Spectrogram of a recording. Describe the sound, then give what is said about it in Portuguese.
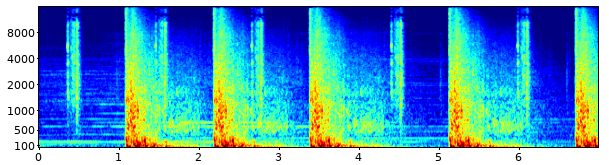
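A series of loud gunshots rings out as Fabiano fires at birds from the bank of a river, about six blasts spaced roughly a second apart, each with a sharp crack followed by a rumbling echo, with no one speaking. “Por isso, tornou a sentar na ribanceira do rio e dessa vez deu muitos tiros.”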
